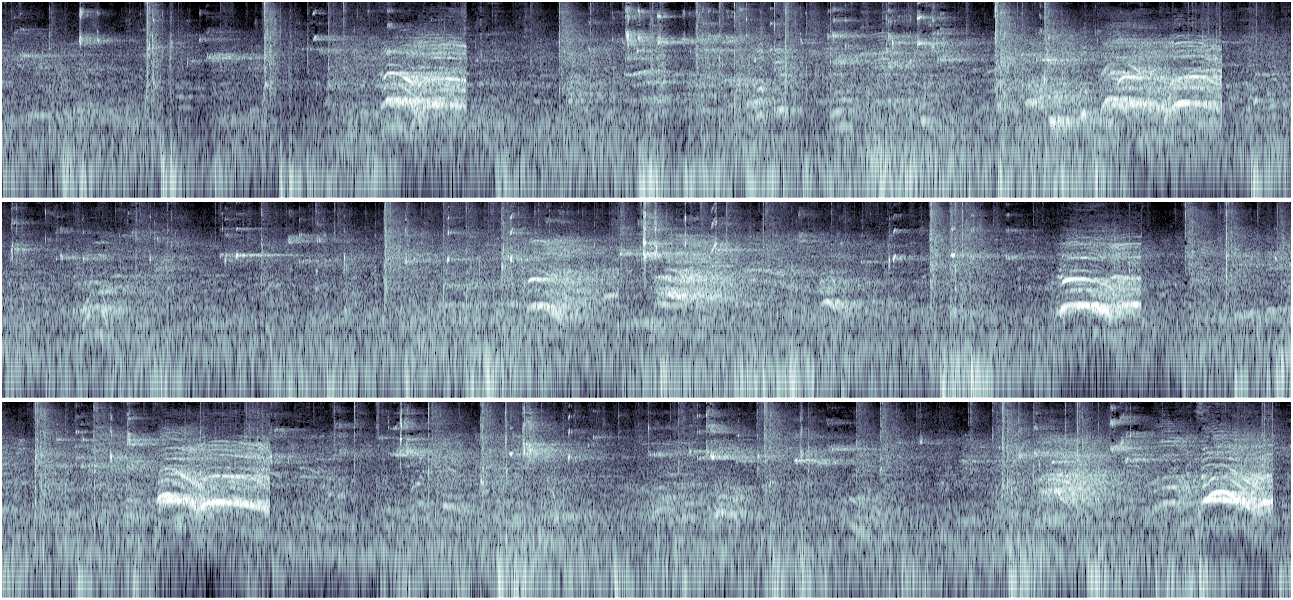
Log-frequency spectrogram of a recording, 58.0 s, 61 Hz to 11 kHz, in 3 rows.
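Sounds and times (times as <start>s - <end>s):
shoes squeaking on court: 0.0s - 6.0s, 8.8s - 14.7s, 18.2s - 27.3s, 28.6s - 35.0s, 39.4s - 41.0s, 42.6s - 45.2s, 46.0s - 56.1s
racket hitting shuttlecock: 2.1s - 2.6s, 3.9s - 5.3s, 33.2s - 34.1s.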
